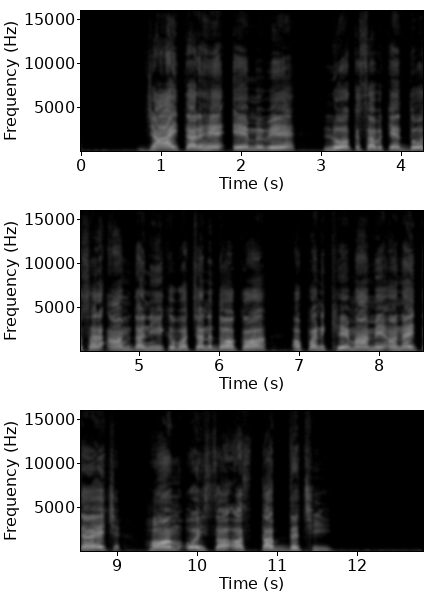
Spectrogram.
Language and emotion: Maithili, disgusted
